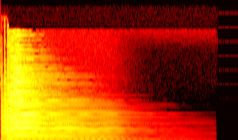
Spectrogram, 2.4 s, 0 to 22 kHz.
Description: Eb Major 13th, Guitar, Standard; EbM13; strummed; JGuitar

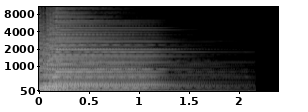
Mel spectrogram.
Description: F Major 13th E, guitar chord

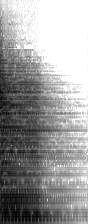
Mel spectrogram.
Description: C sharp Augmented, guitar chord

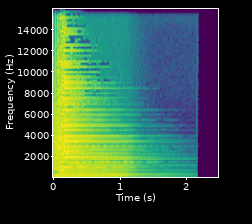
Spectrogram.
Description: E 9th Suspended 4th D, guitar

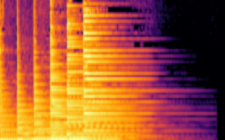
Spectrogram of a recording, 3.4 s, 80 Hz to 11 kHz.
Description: E Major 7th Suspended 2nd Suspended 4th Gb

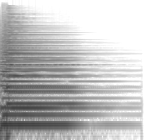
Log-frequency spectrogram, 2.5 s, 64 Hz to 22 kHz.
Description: B Minor Major 7th, Guitar, Open F; strummed; JGuitar

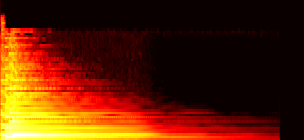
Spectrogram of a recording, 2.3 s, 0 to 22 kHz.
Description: C Diminished, chord; strummed; x,x,22,20,19,20

